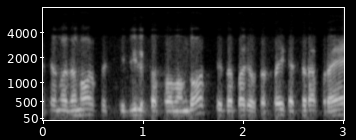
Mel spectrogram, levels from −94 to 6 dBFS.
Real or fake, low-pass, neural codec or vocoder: real; 7.2 kHz; none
